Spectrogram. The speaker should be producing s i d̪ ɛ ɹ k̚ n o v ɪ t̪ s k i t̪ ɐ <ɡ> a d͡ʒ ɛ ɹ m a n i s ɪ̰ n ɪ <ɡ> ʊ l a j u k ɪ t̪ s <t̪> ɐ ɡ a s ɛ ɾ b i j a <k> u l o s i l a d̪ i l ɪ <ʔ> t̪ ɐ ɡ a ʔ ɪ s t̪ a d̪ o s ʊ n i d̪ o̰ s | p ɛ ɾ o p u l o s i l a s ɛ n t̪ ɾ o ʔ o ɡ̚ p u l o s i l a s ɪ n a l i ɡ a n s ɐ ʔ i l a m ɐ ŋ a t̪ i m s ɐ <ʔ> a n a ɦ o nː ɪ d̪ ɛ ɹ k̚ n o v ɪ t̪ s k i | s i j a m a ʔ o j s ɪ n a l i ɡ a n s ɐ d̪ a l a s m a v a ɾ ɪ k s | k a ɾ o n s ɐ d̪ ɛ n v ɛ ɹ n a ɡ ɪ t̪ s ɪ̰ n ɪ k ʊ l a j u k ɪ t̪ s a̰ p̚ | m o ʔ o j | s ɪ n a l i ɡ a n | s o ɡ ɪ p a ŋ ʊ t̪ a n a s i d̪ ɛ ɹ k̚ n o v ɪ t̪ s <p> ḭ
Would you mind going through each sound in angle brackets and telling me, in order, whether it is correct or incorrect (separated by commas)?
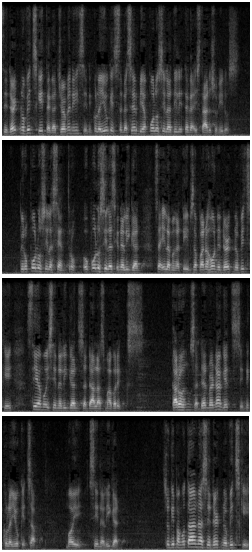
correct, incorrect, correct, incorrect, correct, incorrect, incorrect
